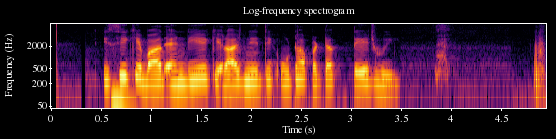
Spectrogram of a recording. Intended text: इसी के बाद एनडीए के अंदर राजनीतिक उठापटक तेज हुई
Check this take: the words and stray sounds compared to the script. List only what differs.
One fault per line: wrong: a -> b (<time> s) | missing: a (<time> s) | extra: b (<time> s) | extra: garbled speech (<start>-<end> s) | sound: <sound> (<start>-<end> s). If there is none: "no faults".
missing: अंदर (1.7 s)
sound: bark (3.8-4.4 s)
